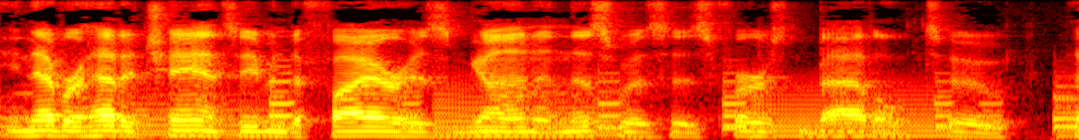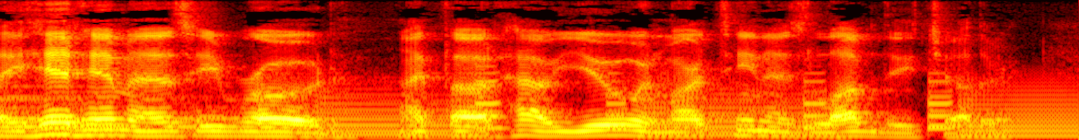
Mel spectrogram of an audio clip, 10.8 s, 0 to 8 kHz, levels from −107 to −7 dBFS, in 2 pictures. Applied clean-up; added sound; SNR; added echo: none; Piano; 10 dB; none.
